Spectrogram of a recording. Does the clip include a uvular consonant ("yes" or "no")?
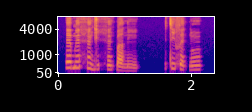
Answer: no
